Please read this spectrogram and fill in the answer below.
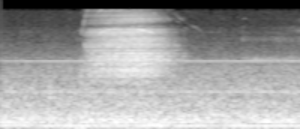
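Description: Quiet room tone with a steady low hum, broken once about half a second in by a brief soft hiss lasting under a second.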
